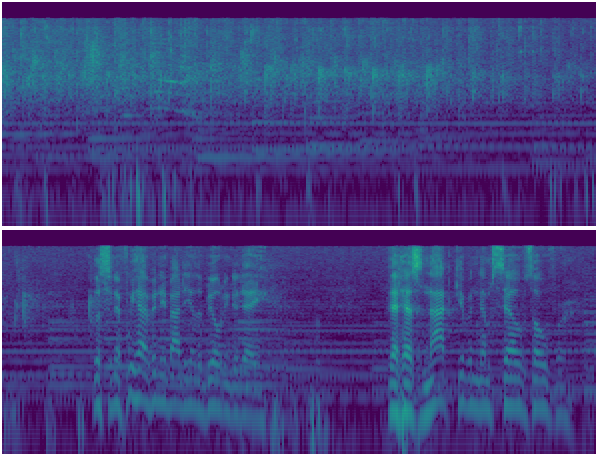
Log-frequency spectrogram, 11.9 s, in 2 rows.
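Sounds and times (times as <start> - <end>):
audience hand clapping applause: 0.0 - 6.4
speech: 6.9 - 8.8, 9.8 - 11.8.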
